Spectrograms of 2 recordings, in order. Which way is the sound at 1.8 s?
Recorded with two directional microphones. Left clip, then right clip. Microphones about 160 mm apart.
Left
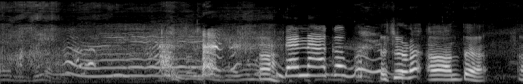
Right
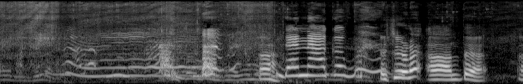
50° right (ahead or behind).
